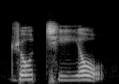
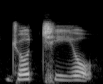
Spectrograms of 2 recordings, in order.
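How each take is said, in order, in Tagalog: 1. Ang gitnang katinig ay aspirated na tunog ng ch. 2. Ang gitnang katinig ay aspirated na tunog ng ch.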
